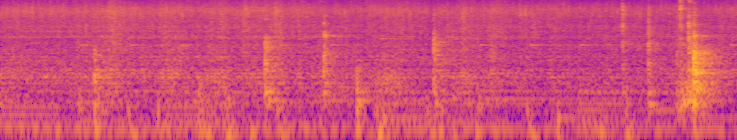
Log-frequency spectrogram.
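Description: A wooden spatula stirring a thick tomato and spice sauce in a frying pan, scraping and tapping against the pan while the sauce sizzles steadily. One sharper, louder knock comes near the end.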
